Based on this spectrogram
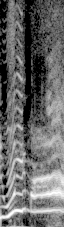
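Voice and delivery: high, loud shriek of fright; shrieking woman. Retold or imitated. Woman opening the toilet door shrieks at the cockroach, high and loud. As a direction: scream like you saw a cockroach. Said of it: "એવી બૂમ પાડીને".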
